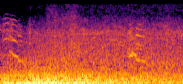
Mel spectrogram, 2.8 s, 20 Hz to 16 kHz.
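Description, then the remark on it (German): A fishing cutter chugs out of the harbour of Greetsiel at 6:30 in the morning in icy cold, heading through the canal to the sea for shrimp fishing, its engine a steady low rumble under wind and rushing water, with two brief gull cries cutting through. “Die Männer schippern mit ihren Kuddern auch bei Eiseskälte hinaus aufs Meer.”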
